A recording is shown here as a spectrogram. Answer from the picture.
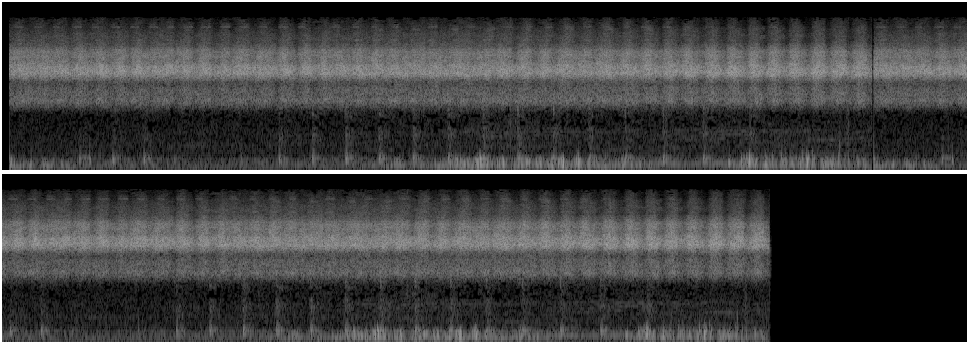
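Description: Cicadas singing in a loud, continuous chorus, a high buzz with a fast pulsing flutter, which cuts off suddenly near the end.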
